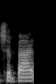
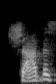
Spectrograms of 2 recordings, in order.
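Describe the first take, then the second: First: The word ends with a t sound. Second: The word ends with an s sound. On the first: This is the modern Israeli pronunciation. "In Israel" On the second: This is the older European pronunciation. "this older European pronunciation"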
